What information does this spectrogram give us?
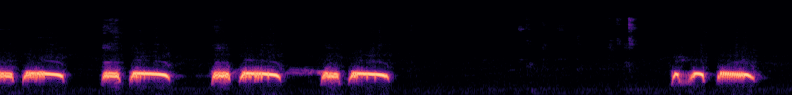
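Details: Newly caught spotted dove in the giọng thổ singing style; deep, hollow coos in short phrases of two or three notes repeated about once a second, then a pause of three seconds before another phrase.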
